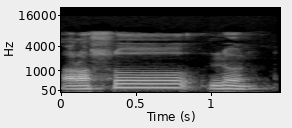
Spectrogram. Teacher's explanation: رو زبر کی وجہ سے پر پڑھا جائے گا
